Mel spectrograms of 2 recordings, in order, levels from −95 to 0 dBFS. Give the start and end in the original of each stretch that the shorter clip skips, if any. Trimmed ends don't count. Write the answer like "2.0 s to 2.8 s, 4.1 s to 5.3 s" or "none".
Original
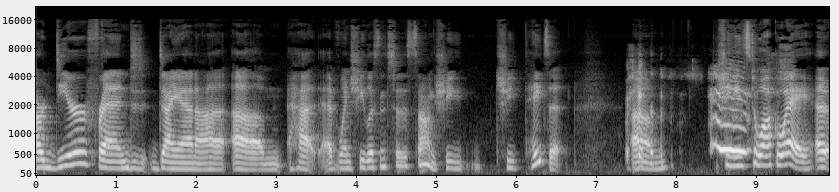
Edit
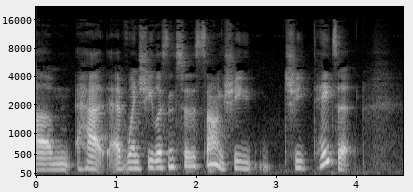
none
